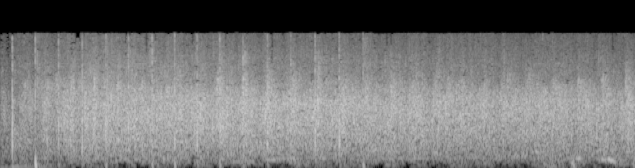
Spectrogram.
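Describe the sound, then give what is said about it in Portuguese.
A church audience applauding during a bilingual service as people come forward: loud, sustained clapping with many sharp individual claps standing out from a dense, even roar that holds from start to finish. “Give them a hand. Aplaudo enquanto eles vêm.”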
